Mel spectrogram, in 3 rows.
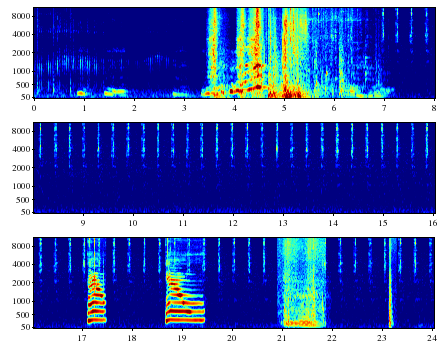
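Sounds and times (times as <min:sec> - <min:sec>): clock ticking: 0:03.5 - 0:24.0
thud: 0:04.6 - 0:06.5.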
